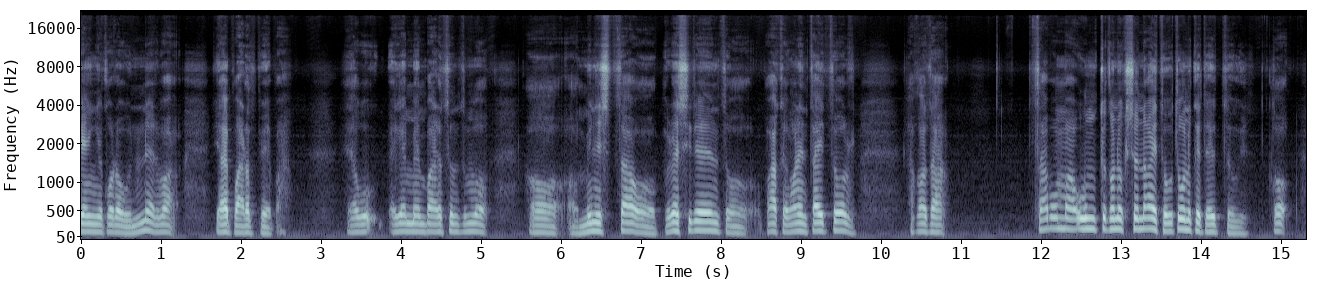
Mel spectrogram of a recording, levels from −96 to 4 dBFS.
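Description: No technical faults can be heard anywhere in the recording, and the signal holds steady throughout.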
